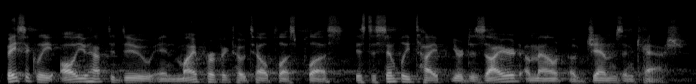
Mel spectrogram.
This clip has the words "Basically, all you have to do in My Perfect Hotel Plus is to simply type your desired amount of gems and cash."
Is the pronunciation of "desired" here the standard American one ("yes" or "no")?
yes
